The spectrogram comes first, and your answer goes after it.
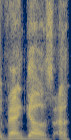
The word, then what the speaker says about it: Vangelis: Vangelis? It's not gel, it's gal. It's a hard G. It is gal. Okay, Vangelis.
